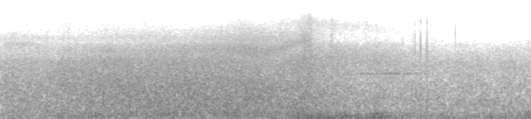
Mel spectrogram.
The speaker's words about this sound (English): Beautiful watching the ocean right now.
